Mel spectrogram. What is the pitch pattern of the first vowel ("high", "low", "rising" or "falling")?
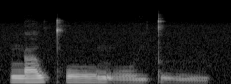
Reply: rising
